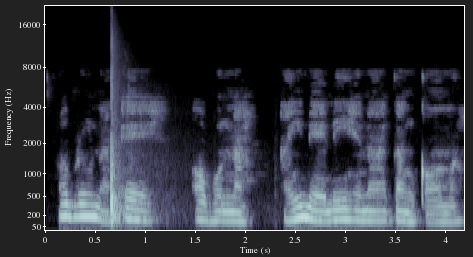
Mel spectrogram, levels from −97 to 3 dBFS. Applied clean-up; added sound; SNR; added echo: none; Fireworks; 8 dB; none.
